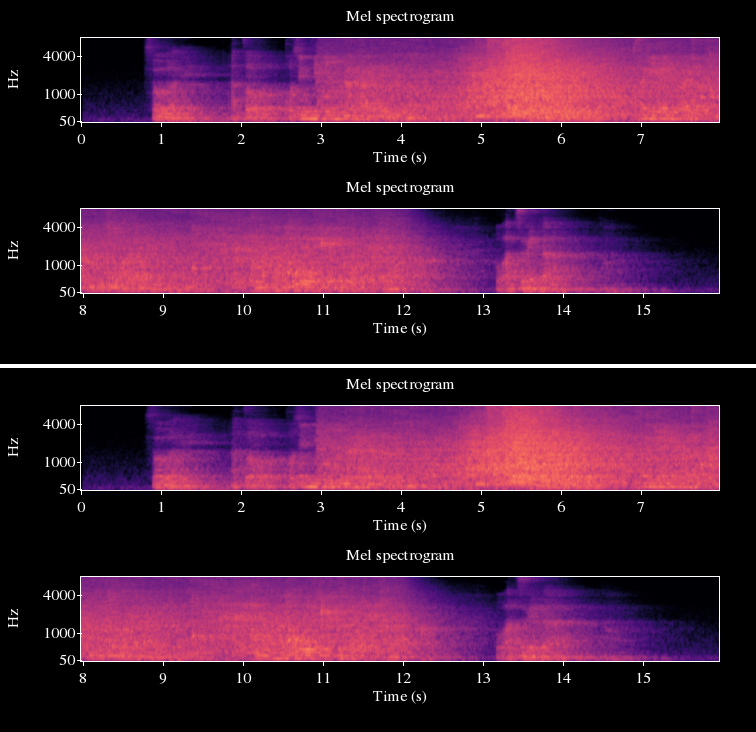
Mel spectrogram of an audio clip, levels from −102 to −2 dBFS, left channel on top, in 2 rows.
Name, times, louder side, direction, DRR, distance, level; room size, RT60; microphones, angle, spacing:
voice 1, 0.8-1.4 1.8-4.3 5.4-6.5 6.8-9.3 10.1-12.3 12.6-12.8 13.1-14.0 14.5-14.6, left 1 dB, 75° left, -6 dB, 2.7 m, -36 dB
sound 1, 2.9-12.0, right 1 dB, 10° right, 1.4 m, -30 dB
13.5 x 8.4 x 3.7 m, 2.2 s
head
